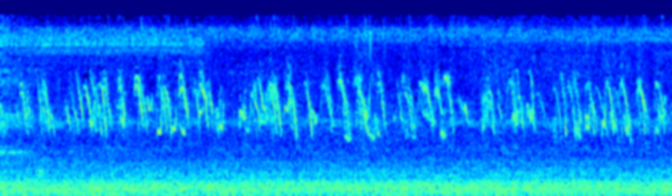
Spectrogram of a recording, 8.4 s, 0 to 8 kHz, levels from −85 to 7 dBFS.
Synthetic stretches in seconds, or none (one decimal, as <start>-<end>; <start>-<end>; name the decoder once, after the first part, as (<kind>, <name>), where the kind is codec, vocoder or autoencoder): 5.3-6.1 (autoencoder, DAC-VAE)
